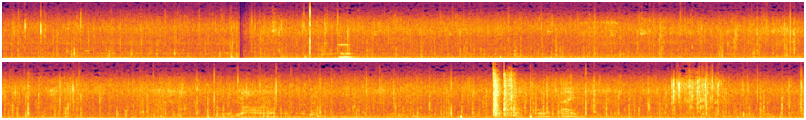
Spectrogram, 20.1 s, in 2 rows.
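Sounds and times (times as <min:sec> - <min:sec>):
rain pattering: 0:00.0 - 0:20.0.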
